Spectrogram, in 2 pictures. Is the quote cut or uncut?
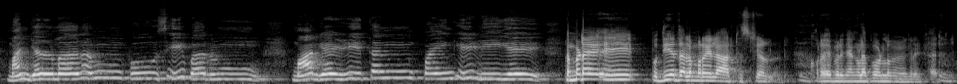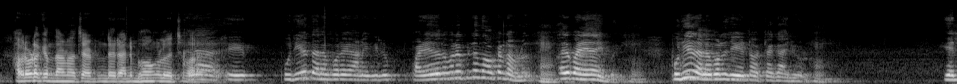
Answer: cut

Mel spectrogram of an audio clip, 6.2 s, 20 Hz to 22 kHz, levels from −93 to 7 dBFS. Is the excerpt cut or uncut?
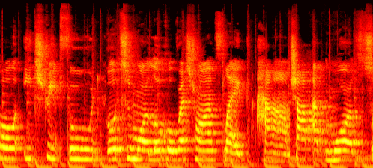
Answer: cut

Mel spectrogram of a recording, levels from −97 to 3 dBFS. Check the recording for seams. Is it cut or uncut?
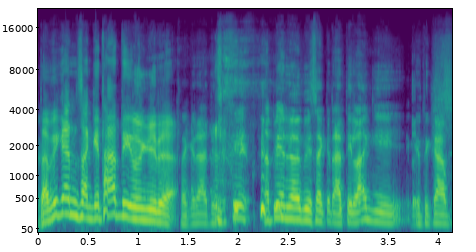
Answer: uncut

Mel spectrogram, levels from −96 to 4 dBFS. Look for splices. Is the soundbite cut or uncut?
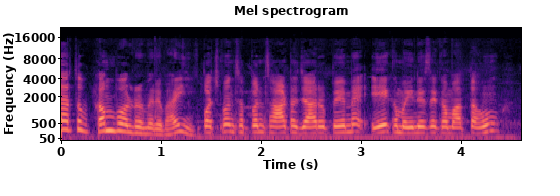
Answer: cut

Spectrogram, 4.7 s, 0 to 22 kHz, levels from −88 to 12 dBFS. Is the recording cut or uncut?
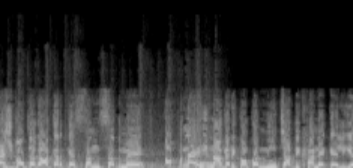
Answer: uncut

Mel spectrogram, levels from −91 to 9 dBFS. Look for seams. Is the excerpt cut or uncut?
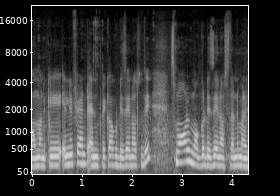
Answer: uncut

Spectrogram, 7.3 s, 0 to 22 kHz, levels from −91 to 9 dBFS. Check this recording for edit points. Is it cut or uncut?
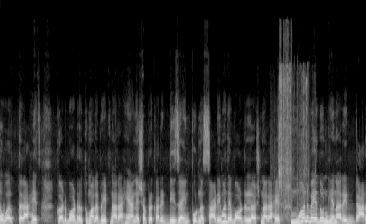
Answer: cut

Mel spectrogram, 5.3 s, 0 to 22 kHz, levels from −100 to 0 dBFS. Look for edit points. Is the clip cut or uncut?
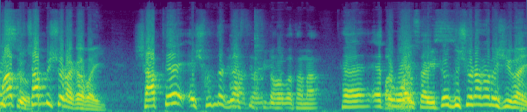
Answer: cut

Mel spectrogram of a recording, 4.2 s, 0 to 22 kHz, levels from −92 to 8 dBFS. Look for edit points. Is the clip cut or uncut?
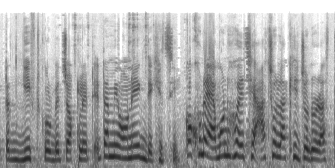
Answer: cut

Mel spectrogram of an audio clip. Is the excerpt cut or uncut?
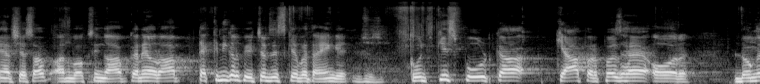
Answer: uncut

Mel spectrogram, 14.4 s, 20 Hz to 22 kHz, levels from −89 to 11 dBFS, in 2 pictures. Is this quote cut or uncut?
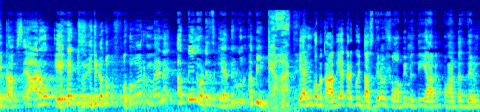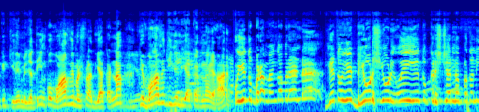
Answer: uncut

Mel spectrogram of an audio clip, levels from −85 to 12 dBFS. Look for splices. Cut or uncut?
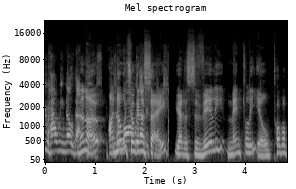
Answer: cut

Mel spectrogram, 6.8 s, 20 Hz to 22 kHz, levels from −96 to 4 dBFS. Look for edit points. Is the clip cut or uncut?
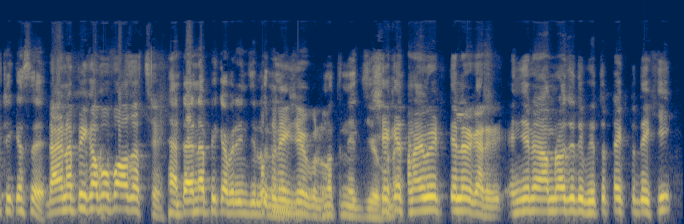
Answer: cut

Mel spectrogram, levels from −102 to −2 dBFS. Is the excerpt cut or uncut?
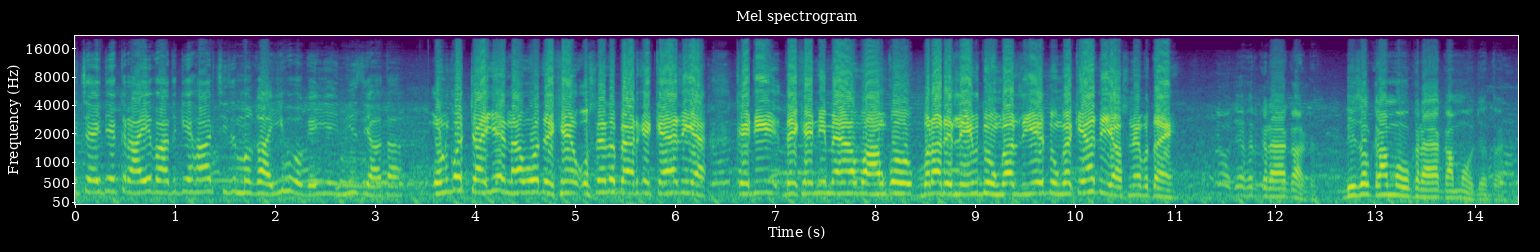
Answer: cut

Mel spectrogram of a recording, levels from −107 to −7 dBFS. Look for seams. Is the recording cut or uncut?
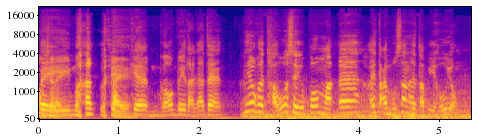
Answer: cut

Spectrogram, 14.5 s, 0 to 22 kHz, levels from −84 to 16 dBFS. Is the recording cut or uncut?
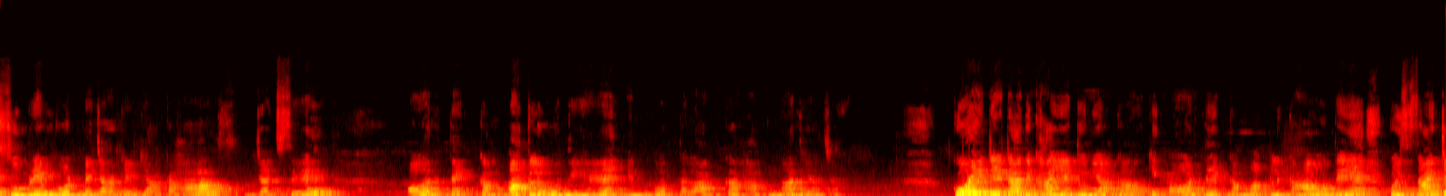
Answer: uncut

